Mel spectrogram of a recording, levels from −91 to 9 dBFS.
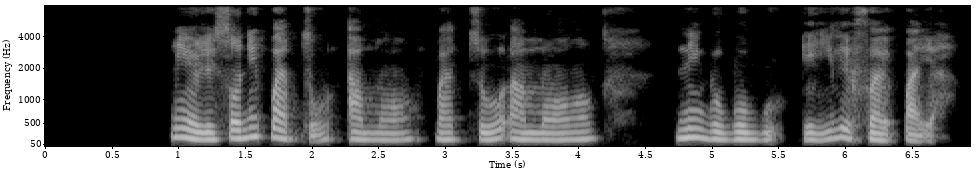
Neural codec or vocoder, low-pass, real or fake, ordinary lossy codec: codec, 16 kHz, 2 kbps, FreqCodec, larger model; none; fake; none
